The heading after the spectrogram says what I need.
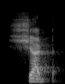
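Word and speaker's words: षट्: चतवारी पंच पंच ट अब देखिए ट के नीचे वो छोटी सी रेखा डाली है जिसका मतलब क्या हुआ वो पूरा उच्चारण नहीं है श पूरा है लेकिन ट आधा है शट सप्त बाकी सब में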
